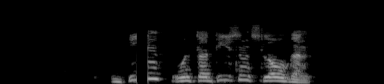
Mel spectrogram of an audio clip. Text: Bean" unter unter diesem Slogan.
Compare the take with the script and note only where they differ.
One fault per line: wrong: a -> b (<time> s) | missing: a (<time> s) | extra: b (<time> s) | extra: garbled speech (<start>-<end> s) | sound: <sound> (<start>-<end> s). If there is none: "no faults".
sound: dropout (1.4-1.5 s)
missing: unter (2.1 s)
